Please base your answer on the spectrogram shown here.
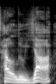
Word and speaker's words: hallelujah: because of that is the Kamat of yah with ya as always the emphasized syllable its hallelujah that then shifts to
